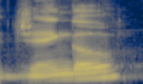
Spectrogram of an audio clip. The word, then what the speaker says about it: Django: me is gonna be Django and the reason why the reason why I have jingle because D is silent alright so cuz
